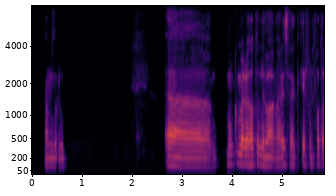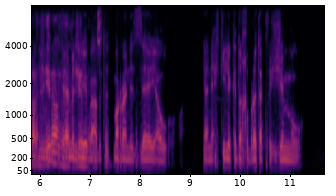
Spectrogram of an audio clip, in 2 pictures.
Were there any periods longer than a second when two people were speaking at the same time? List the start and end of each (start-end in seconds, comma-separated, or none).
6.0-7.4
